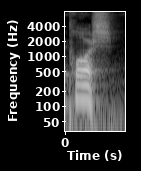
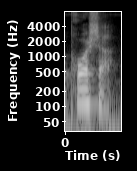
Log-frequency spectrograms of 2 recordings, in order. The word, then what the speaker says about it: Porsche: 很多人说它是 Porsche，但是它正确的读法，我认为，至少我认为是应该读作 Porsche 啊。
